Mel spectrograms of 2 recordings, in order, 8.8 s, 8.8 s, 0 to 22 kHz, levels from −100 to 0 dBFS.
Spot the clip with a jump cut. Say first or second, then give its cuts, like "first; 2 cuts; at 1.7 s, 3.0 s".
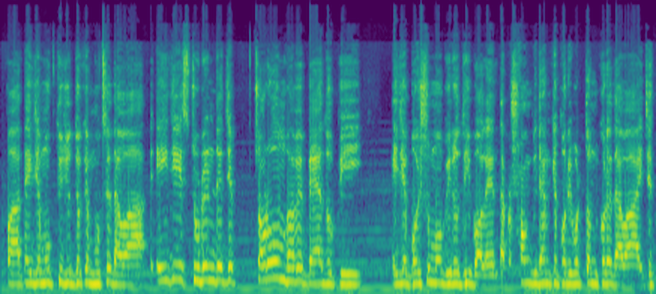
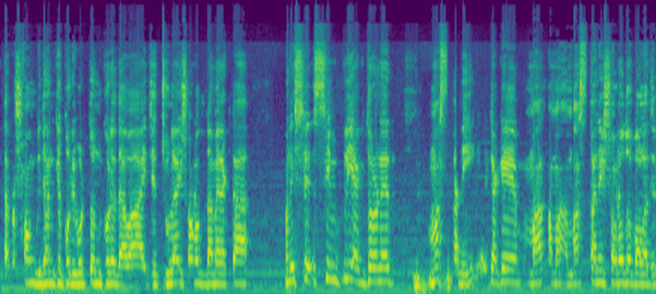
first; 1 cut; at 2.0 s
